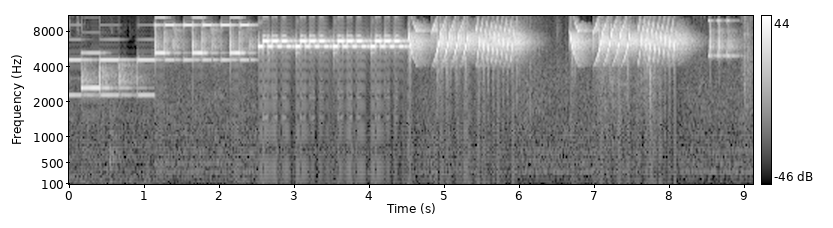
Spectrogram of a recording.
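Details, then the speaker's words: Firefighter SCBA pack PASS alarm test after confirming the 4,000 psi cylinder gauge is full; loud, shrill chirping bursts stepping up in pitch through its cycles into a continuous full alarm about 30 seconds in, so the PASS alarm works normally. "Alright, so the alarm works and it's very loud, so we know it works good and we can hear it."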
